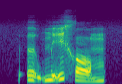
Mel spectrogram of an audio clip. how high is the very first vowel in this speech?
mid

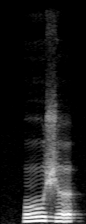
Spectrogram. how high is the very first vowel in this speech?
mid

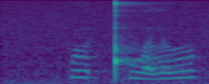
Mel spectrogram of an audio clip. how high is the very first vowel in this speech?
high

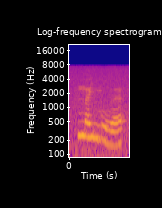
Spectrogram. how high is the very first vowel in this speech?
mid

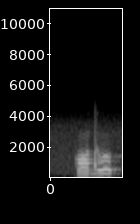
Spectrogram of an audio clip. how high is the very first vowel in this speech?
mid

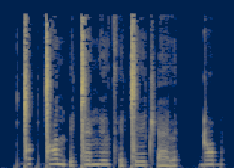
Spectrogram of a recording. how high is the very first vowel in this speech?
mid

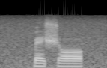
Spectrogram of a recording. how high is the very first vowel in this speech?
mid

